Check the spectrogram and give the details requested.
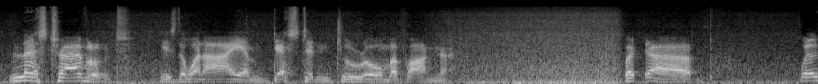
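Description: A man performs a self-important fantasy mage from a video game role-play, muttering to himself in theatrical style. His voice is bright and forceful and swings widely in pitch. A light bed of noise sits behind him. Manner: theatrical, grandiose, muttering with hesitations. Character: pompous, scheming male mage who talks to himself. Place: small indoor room with shelves.

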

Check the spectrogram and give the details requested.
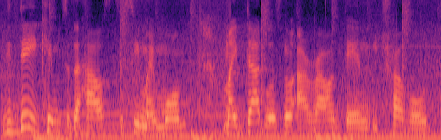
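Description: A young Nigerian woman, a shoemaker, chatting in an interview in a shoe showroom and telling her story with animated, repeating phrases. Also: low voice, brisk, music in the background. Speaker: shoemaker and entrepreneur. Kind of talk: casual interview chat.

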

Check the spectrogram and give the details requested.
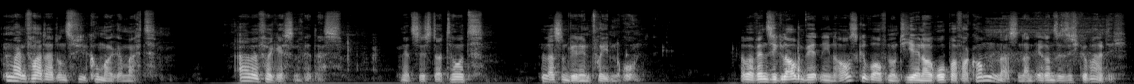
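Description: A busy, self-important tycoon in a vintage radio crime play. The voice is on the low side and swings widely in pitch, with clipped, indignant delivery. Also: male voice, animated, quick pace, slightly rough. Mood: businesslike, firm. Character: brusque, busy rich Australian businessman, wool merchant's son. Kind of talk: 1960s German radio crime drama acting.

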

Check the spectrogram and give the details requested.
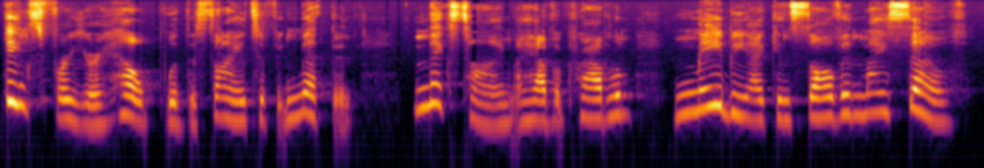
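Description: A woman voicing a cheerful, earnest young boy in a storybook, with a simple, expressive manner. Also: a little high, a little slow, pitched above the performer's own voice. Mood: earnest, grateful. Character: Jasper, cheerful, grateful young boy with allergies, storybook friend.

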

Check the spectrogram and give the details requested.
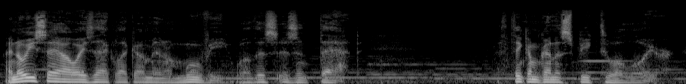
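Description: An actor playing a weary, sardonic middle-aged American criminal in a video game, with a dry way of talking. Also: male voice, on the low side, moderate pace, music in the background, natural voice. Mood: somber, reading aloud. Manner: dry, sarcastic. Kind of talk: video game cutscene acting.

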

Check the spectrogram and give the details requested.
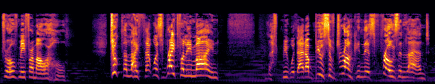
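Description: An actress playing a bitter, resentful older noblewoman villain in a video game, deliberate and venomous in her words. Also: fairly low pitch, big pitch swings, husky, soft background music, full character voice. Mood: bitter rage. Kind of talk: dramatic game voice acting.

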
